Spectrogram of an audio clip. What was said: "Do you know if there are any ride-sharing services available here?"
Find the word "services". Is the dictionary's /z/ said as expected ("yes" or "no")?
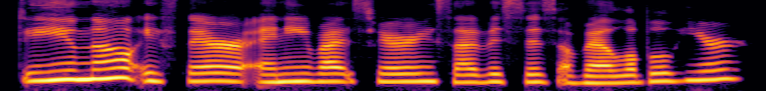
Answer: yes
